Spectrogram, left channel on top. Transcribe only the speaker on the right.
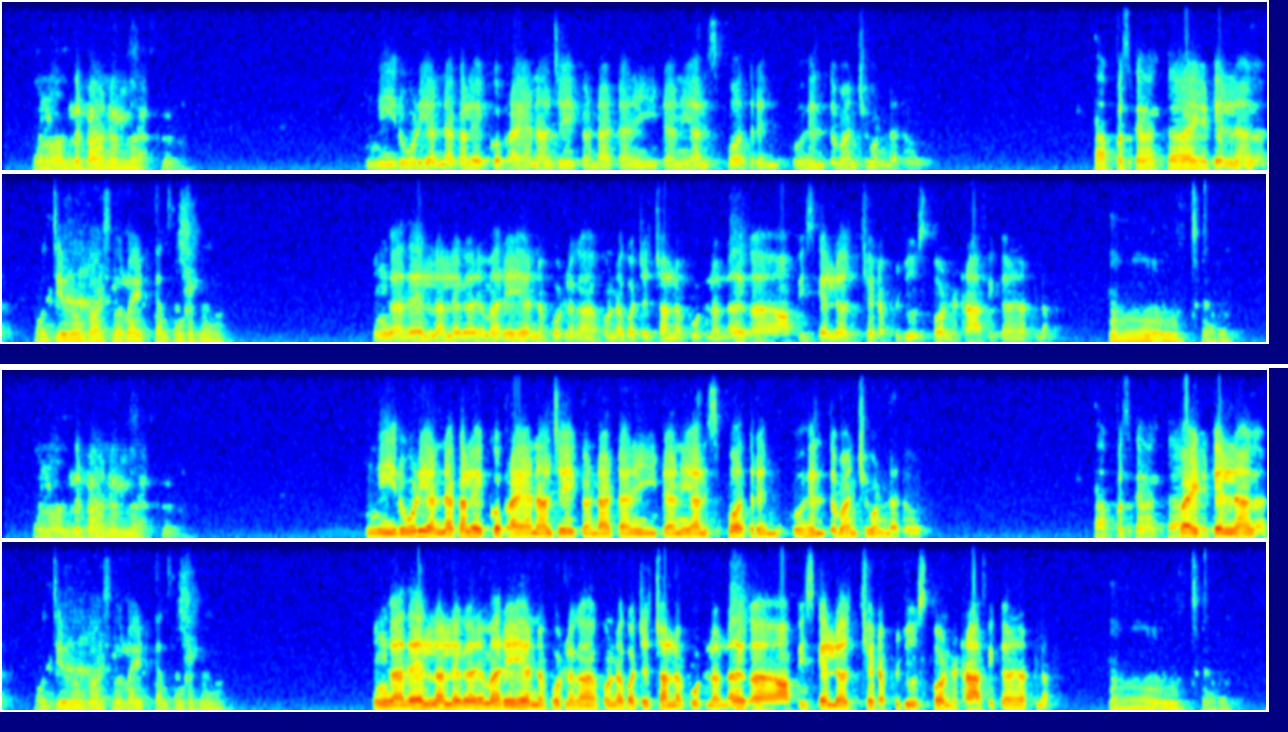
ఈరుోడు ఎండాకలు ఎక్కువ ప్రయాణాలు చేయకుండా అట అని ఈట అని అలిసిపో అతడు ఎందుకో హెల్త్ మంచి ఉండదు
బయటికి
వెళ్ళినాగా
ఇంకాదే వెళ్ళాలి కాని మరిీ ఎండ పూట్లు కాకుండా కొంచెం చల్ల పూట్లల్లో ఇ ఆఫీస్ క వెళ్ళలి వచ్చేటప్పు అడు చూసుకోండి ట్రాఫిక్ అని అట్లా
